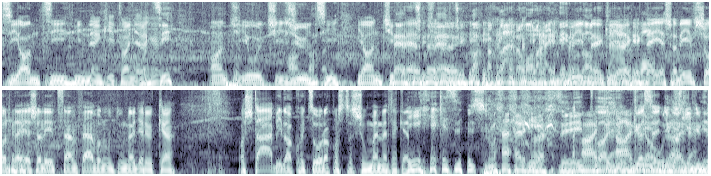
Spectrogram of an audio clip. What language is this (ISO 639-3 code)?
hun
